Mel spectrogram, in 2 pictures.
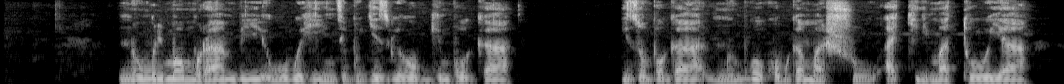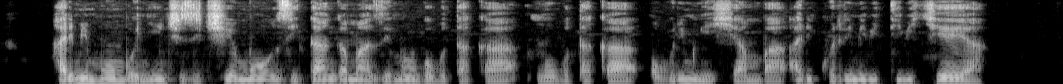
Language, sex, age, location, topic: Kinyarwanda, male, 25-35, Nyagatare, agriculture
